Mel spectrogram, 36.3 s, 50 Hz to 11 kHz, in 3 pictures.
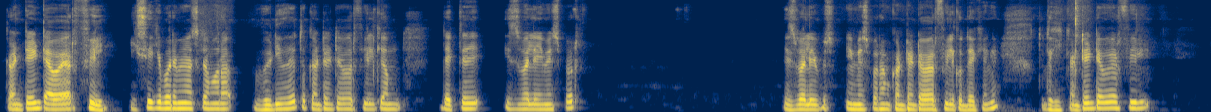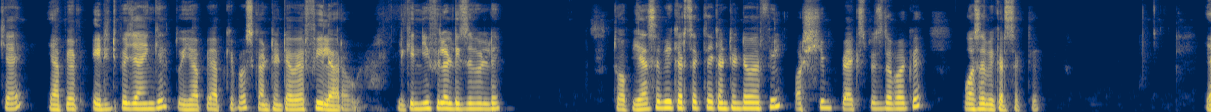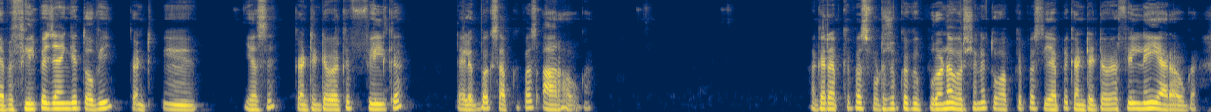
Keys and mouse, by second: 3.7 click, 12.8 click, 24.6 click, 29.6 click, 33.8 click.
